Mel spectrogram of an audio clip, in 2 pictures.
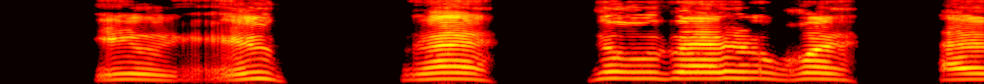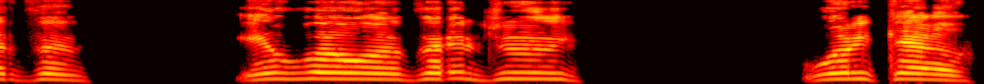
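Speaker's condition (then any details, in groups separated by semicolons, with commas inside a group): Cerebral palsy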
